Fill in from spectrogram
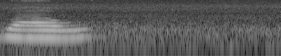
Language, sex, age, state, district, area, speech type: Assamese, female, 18-30, Assam, Morigaon, rural, read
